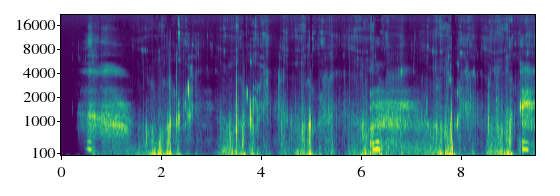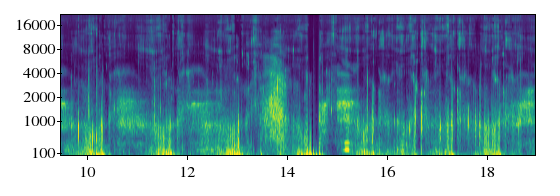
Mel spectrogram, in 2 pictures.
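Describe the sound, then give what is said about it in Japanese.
Rapid, wet mouth sounds of ear licking at an increased speed: smacking and slurping in a quick, steady rhythm that carries on without pause for the whole stretch, with no talking. “ご主人様のお望み通り、今より速度を上げて耳を舐めてあげます。”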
